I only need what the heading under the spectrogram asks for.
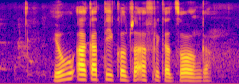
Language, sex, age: Tsonga, male, 21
